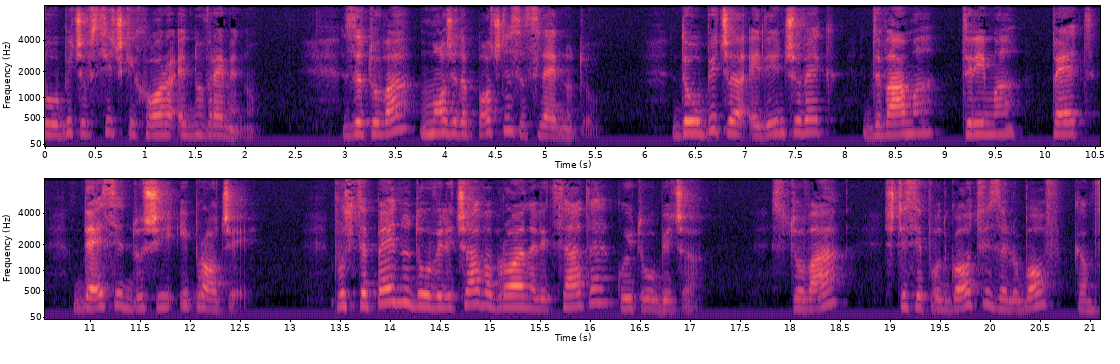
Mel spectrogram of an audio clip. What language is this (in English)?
Bulgarian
